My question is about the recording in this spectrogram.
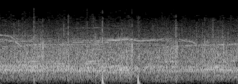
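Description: Concert hall audience applauding steadily, with high, long-held whistles over the clapping and a couple of low thumps about a second in.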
